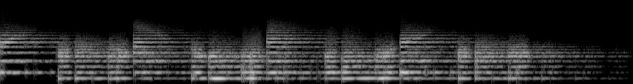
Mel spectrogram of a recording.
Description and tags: These are 175 bpm synth layers maybe background music they will fit nice in a drum and bass track or as leads etc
